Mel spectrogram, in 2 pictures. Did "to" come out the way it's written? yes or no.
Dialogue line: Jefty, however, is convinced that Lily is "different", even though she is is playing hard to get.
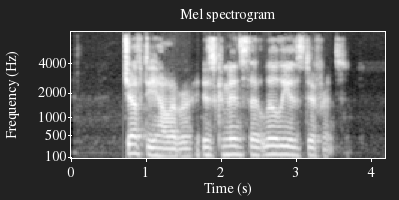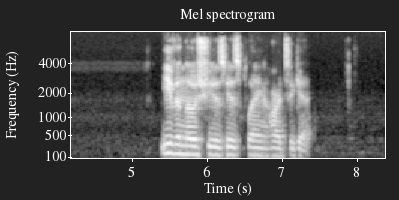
yes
